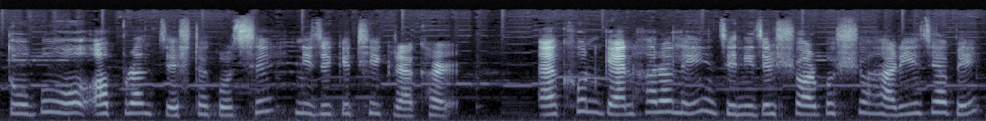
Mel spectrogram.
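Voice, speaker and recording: A woman narrator reading a scripted dramatic story. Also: high voice. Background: faint music.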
